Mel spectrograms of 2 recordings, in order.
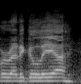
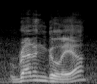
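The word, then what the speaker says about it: Ratugolea: Incidentally, Asava Radanglia is how he's been called a lot, but he has said recently the correct pronunciation of his surname is Radanglia, and that's how he would like to be called.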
